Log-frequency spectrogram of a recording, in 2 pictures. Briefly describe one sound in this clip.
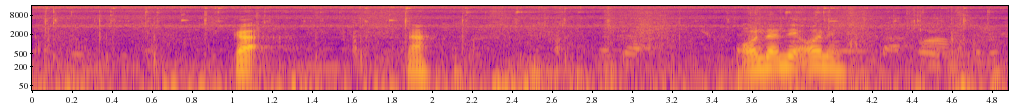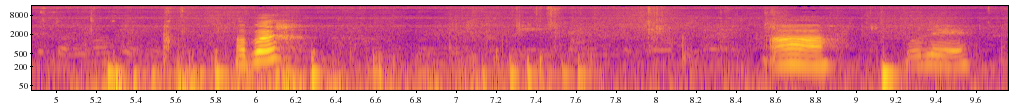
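Young people talk and call out nearby.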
